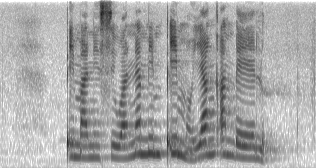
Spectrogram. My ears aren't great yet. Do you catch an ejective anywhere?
yes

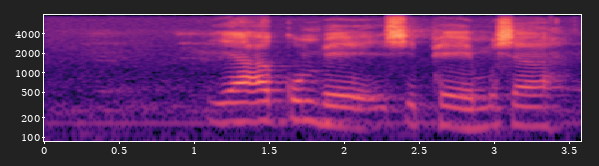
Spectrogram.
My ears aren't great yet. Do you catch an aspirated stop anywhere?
yes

